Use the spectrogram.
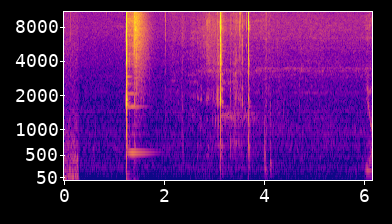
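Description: Daystate Pulsar airgun shots striking a Reflex spinning wheel target: a loud sharp crack with metallic ring, then a pause before a cluster of clanging impacts and rattles, with quiet gaps between.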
